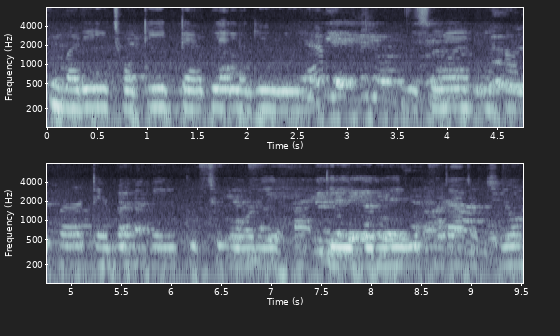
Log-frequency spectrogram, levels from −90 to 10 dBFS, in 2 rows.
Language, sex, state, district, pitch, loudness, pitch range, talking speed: Hindi, female, Rajasthan, Bikaner, 195 Hz, -15 LUFS, 190-205 Hz, 90 wpm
